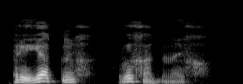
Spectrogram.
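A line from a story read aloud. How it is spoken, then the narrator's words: Mumble. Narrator (Russian): пробормотал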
